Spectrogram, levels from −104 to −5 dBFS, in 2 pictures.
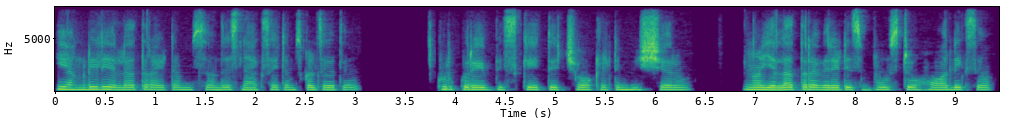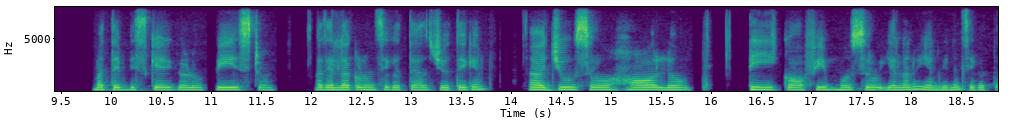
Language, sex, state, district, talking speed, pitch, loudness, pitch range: Kannada, female, Karnataka, Chamarajanagar, 110 wpm, 205 Hz, -23 LUFS, 200-215 Hz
